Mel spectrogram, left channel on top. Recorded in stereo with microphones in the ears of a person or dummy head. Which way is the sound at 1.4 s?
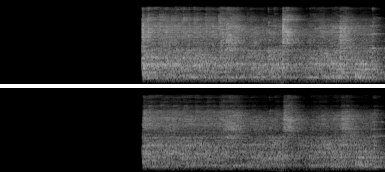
65° left (ahead or behind).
